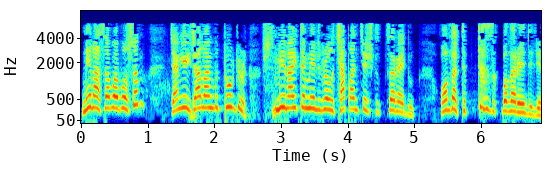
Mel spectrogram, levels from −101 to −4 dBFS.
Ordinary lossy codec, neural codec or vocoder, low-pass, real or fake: MP3, 24 kbps; codec, 16 kHz, 1 kbps, X-Codec, HuBERT features, trained on LibriSpeech; 7.2 kHz; fake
